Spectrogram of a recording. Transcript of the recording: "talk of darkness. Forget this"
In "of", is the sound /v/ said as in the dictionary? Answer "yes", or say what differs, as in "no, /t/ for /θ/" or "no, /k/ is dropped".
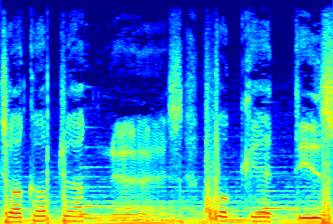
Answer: no, /p/ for /v/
